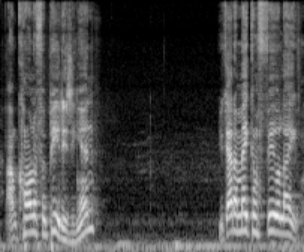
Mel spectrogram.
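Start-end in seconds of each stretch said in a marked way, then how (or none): 0.1-1.3 higher-pitched, insistent familiar caller; pressing, as if already known; urgent insider. Shown as a demonstration. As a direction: act like they forgot you, with urgency. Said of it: "a little urgent".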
